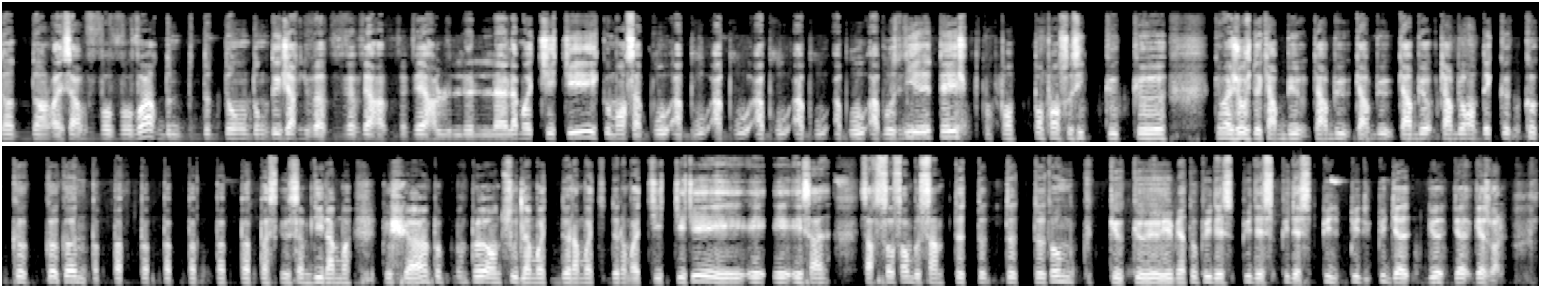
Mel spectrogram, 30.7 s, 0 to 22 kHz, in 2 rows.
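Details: Adult man with stuttering that worsens when he recalls a stressful workplace period around 2004, so words no longer come out; audible repetitions; stuttering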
